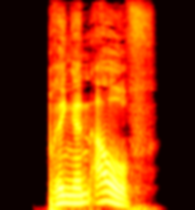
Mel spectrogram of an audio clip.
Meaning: inflection of aufbringen: 1. first/third-person plural present 2. first/third-person plural subjunctive I
- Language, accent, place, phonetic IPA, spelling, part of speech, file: German, Germany, Berlin, [ˌbʁɪŋən ˈaʊ̯f], bringen auf, verb, De-bringen auf.ogg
